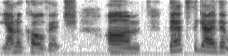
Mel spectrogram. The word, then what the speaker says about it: Yanukovych: that that's uh Yanukovych I guess I was pronouncing that wrong of yanakovich Yanukovych um that's the guy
